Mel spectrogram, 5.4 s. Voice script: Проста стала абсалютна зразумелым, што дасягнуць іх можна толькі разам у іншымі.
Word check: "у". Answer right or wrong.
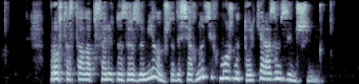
wrong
